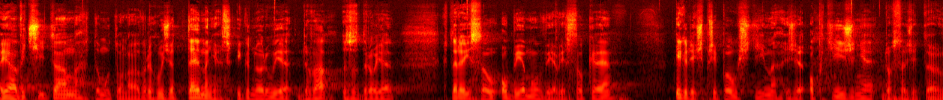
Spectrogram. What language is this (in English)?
Czech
